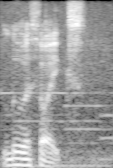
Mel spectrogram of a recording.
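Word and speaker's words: Louisoix: It's clearly Louis Oix. Louis Oix, yeah, I agree. They're pronouncing it in the wrong language, that's the problem.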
